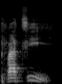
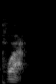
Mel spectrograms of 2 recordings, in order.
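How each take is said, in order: First: The surname is said with two syllables. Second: The surname is said with one syllable. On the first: The speaker calls it right. "So it's Kentley Platy" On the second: The speaker calls it wrong. "not Platt"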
